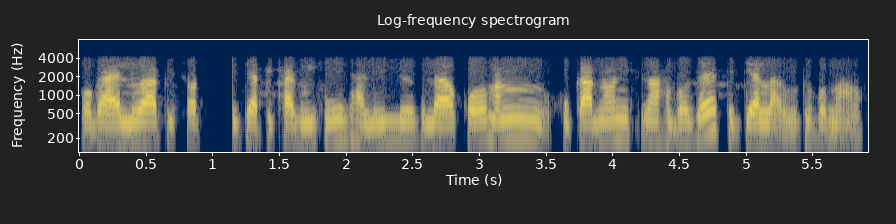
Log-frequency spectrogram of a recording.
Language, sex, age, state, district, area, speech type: Assamese, female, 30-45, Assam, Nagaon, rural, conversation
